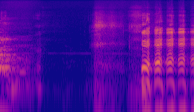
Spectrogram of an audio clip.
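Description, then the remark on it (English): A dog lets out a quick run of about half a dozen sharp barks in fast succession, after a brief breathy noise and a moment of silence, with no one talking. “So the dog has an opinion on it too.”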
